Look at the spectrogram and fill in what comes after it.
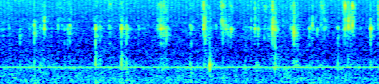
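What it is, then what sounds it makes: Foil bubble wrap tapped. Fingertips and short nails tap and press a flat sheet of silver metallized plastic bubble wrap lying on a white table, possibly crinkling it. The result is a quiet, irregular series of sharp, bright clicks and light crackles that die away almost instantly, over a faint steady hum.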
